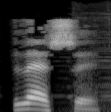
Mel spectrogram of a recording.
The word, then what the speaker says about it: Leshy: Fun fact is that they chose to call it Leshy in Season 2, which is fair, I believe that's the Polish pronunciation. Leshy.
